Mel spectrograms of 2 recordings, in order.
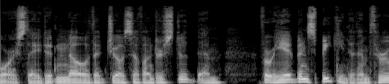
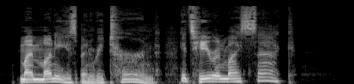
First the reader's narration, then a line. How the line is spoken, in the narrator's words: he exclaimed to his brothers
